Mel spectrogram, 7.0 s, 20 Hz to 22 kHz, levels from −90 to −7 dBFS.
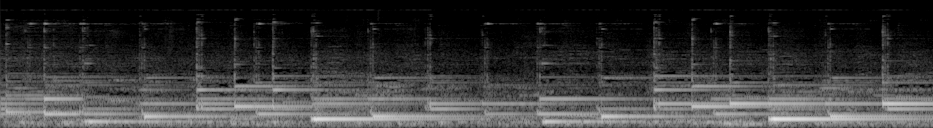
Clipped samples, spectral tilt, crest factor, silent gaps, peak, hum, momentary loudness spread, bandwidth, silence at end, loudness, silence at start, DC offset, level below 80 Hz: under 0.1%; -7 dB/octave; 16 dB; none; -14 dBFS; none; 10 LU; 12 kHz; 0 s; -30 LUFS; 0 s; under 0.1%; -68 dBFS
